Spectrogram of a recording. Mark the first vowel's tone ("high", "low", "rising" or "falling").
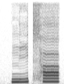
rising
